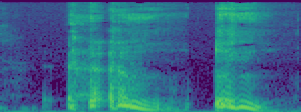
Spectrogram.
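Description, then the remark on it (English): Two rough throat-clearing coughs, a longer one followed by a short pause and a second burst, loud and right into the microphone with no talking. “First thing, just cough right into the microphone.”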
